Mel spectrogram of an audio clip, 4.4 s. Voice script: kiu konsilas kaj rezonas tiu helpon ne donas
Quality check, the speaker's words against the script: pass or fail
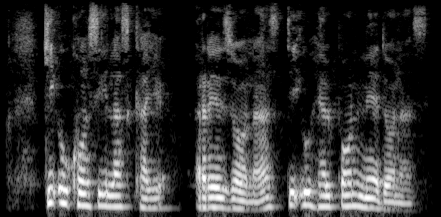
pass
